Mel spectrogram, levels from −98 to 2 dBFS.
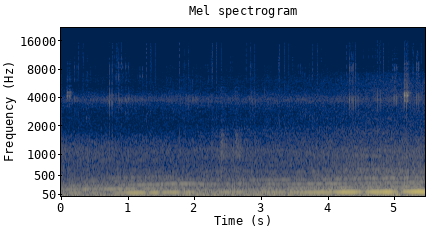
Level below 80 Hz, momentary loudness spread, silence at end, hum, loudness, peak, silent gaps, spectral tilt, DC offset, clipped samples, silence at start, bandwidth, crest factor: -48 dBFS; 15 LU; 0 s; none; -37 LUFS; -20 dBFS; none; -9 dB/octave; 0.2%; under 0.1%; 0 s; 4.8 kHz; 14 dB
